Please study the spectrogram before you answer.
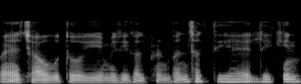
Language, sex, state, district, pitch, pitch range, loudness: Hindi, male, Maharashtra, Nagpur, 105 Hz, 100-120 Hz, -26 LUFS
